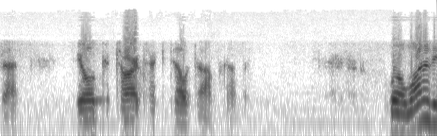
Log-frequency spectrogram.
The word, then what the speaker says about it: Qatar: There's a country in the Middle East that people pronounce it out there, gutter, but it's spelled Q-A-T-A-R.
